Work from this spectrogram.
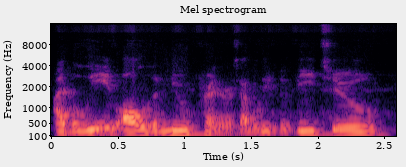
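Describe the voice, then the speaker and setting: A man with a raspy voice from allergies, chatting casually on a livestream about his builds, rambling with many ums and restarts. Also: medium pitch, fast, narrow, tinny audio. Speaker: cosplay maker and YouTuber.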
